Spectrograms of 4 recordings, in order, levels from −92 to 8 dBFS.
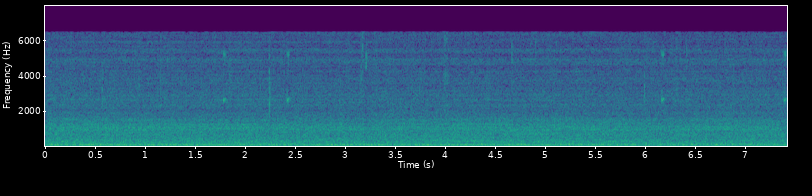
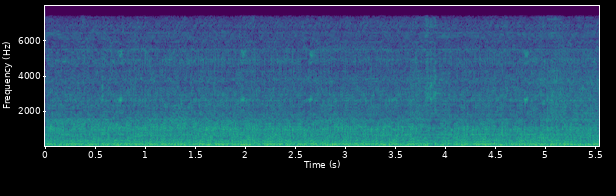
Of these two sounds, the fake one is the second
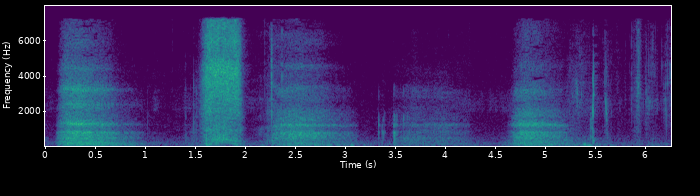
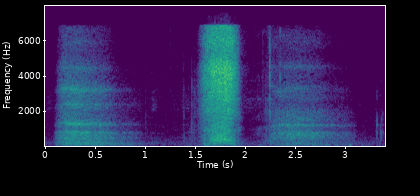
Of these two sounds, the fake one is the second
